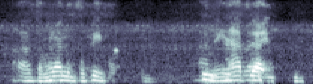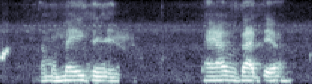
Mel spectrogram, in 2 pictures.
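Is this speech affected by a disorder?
Yes: ALS; about eight years since diagnosis.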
